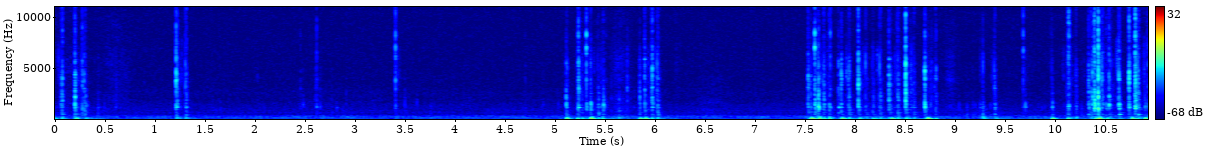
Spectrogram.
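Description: Fingertips tap the keys of a black plastic computer keyboard in short bursts of typing separated by quiet pauses. Each keystroke gives a brief, bright click over a low, steady hum, with the busiest typing near the end.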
